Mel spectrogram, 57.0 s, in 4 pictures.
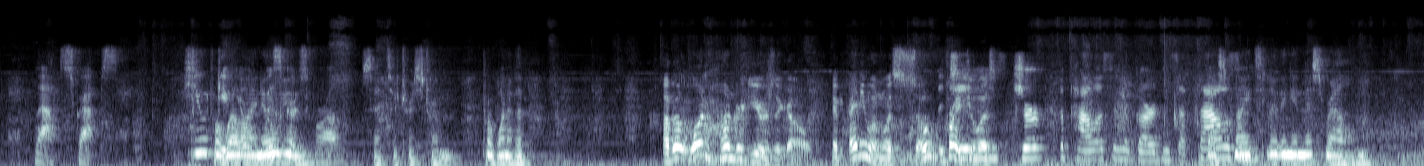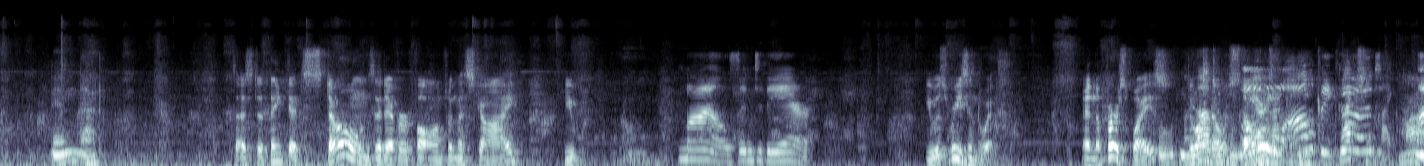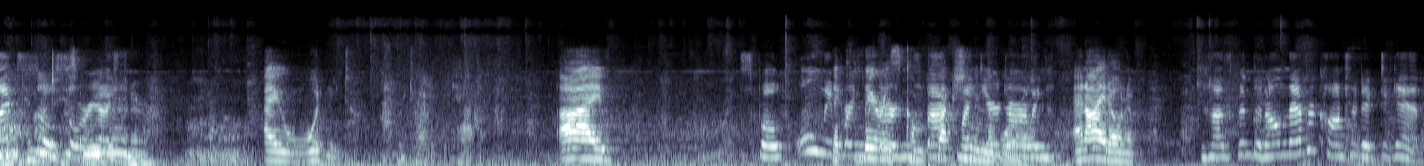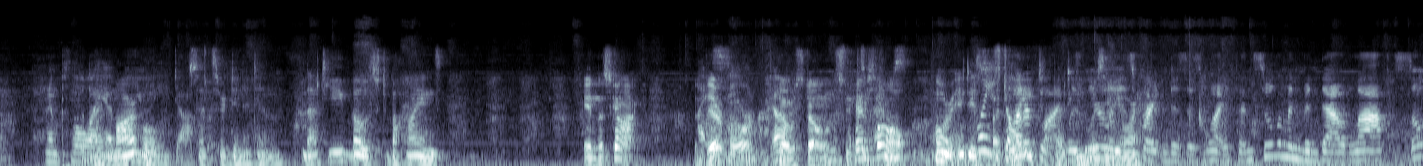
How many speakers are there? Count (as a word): four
